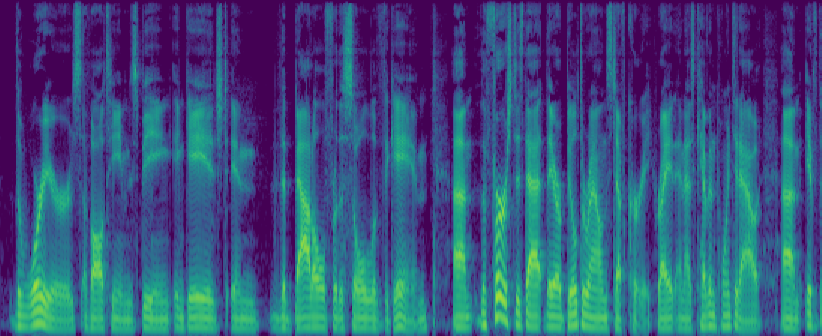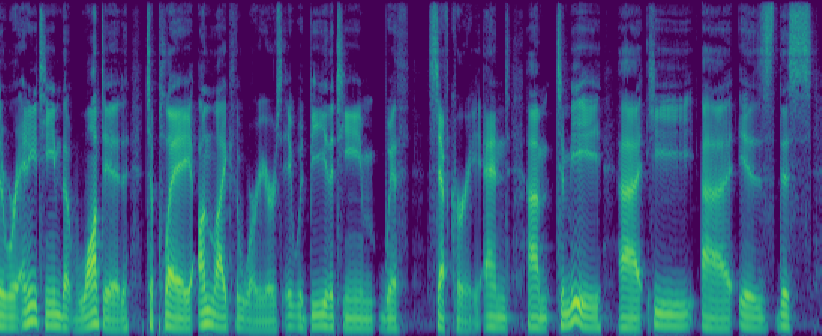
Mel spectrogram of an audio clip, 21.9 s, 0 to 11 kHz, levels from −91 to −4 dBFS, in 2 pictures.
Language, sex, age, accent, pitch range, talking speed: English, male, 20-39, American, 90-110 Hz, 170 wpm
